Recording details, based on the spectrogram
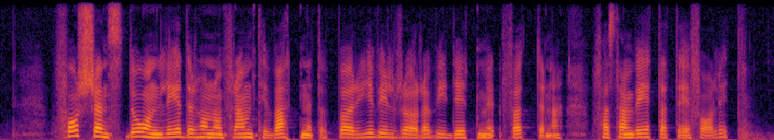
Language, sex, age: Swedish, female, 31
